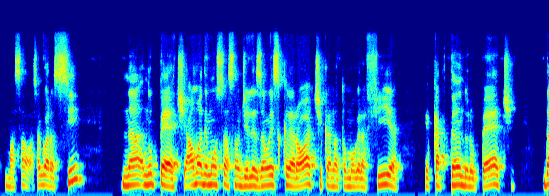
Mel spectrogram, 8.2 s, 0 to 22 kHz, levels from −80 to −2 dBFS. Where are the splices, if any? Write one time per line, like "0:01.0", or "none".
none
